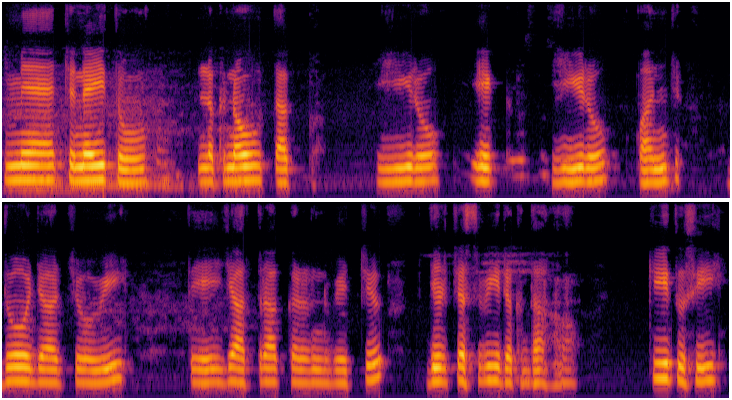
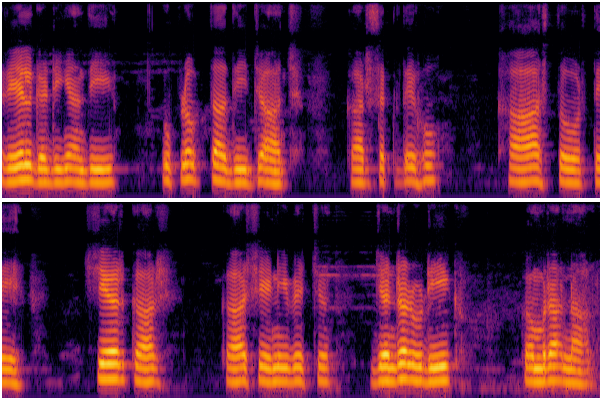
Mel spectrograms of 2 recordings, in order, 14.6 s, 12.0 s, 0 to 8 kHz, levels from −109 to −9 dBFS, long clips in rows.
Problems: none marked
